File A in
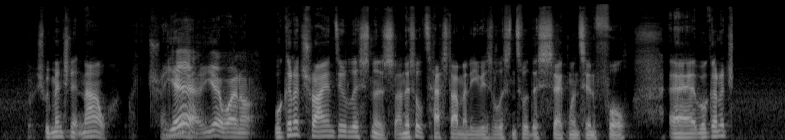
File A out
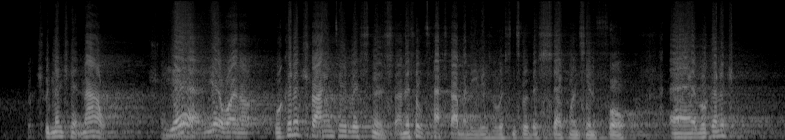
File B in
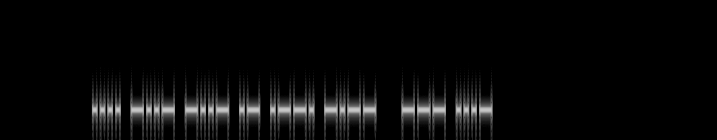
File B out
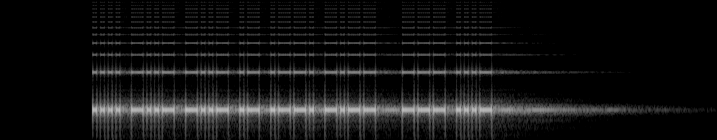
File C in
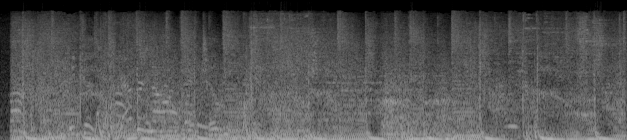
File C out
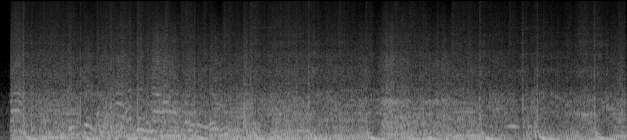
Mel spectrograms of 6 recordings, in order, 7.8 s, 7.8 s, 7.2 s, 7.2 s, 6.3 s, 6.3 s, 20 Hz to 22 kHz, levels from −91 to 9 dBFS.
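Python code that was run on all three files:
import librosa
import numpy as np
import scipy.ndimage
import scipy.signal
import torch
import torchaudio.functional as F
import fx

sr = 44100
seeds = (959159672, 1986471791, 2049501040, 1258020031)

y = scipy.signal.medfilt(x, 25)
y = scipy.signal.sosfilt(scipy.signal.butter(2, 58.0, 'highpass', fs=sr, output='sos'), y)
y = fx.over_compress(y, sr, threshold_db=-23.0, ratio=-0.5)
y = fx.rev_plate(y, sr, seeds[0], rt60_s=2.7, hf_ratio=0.75, predelay_ms=0, drr_db=9.5)
y = y * librosa.db_to_amplitude(1.0)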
